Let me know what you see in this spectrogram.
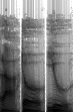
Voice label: "ratoyu", concat syllables; Affixing experiment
